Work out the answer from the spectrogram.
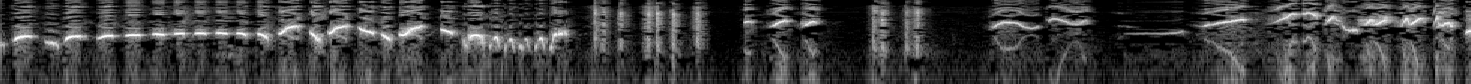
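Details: Long white-rumped shama song used to make captive shamas sing: a rapid pulsed trill of wavering notes, harsh bursts, then looping clear whistles.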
